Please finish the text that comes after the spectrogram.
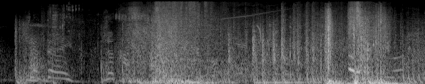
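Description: Gunfire bursts and impacts from the video game Apex Legends crackle in rapid clusters amid explosions and game effects, loud and busy, with players talking over the action.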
